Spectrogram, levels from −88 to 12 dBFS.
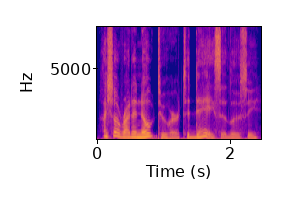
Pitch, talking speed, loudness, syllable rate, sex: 145 Hz, 265 wpm, -18 LUFS, 5.8 syllables/s, male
